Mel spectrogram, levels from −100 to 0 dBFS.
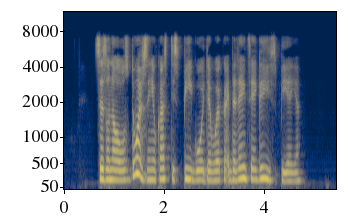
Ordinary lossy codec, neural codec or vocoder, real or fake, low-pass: Opus, 64 kbps; codec, 16 kHz, 1 kbps, X-Codec, WavLM features, trained on Multilingual LibriSpeech; fake; 7.2 kHz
